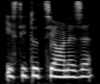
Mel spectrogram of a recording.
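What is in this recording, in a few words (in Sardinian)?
"istitutziones", Sardinian, female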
